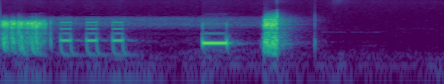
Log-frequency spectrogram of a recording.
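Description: Baofeng handheld transceiver's speaker at the end of a received transmission: a rapid string of about four short DTMF-style tone beeps, then a single beep about a second in and a brief burst of noise as the signal drops.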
